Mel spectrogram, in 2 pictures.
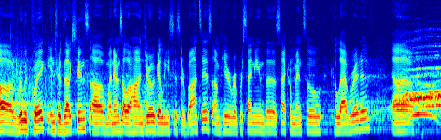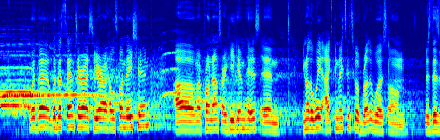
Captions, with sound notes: - Really quick introductions, my name is Alejandro Galicia Cervantes, I'm here representing the Sacramento Collaborative. (audience cheering) With the Centura Sierra Hills Foundation. My pronouns are he, him, his. The way I connected to a brother was this brother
